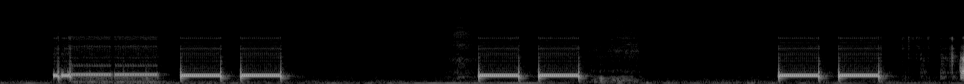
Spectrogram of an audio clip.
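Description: Outgoing call placed from a Google Home in the UK, ringing with a double-burst British ring tone that repeats three times with pauses between, clear and moderately loud, no talking.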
